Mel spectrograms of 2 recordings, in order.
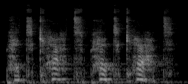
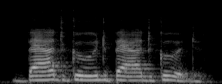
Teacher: notice you're using all the unvoiced and then the voiced plosives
